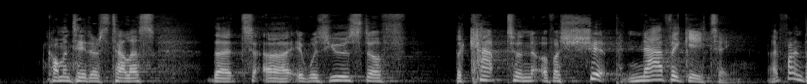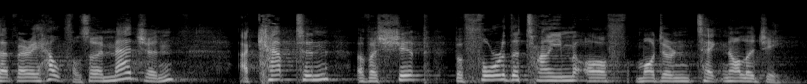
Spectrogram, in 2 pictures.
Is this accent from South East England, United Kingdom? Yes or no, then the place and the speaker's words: no; Scotland, United Kingdom; some words that we used to sing growing up in Scotland.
